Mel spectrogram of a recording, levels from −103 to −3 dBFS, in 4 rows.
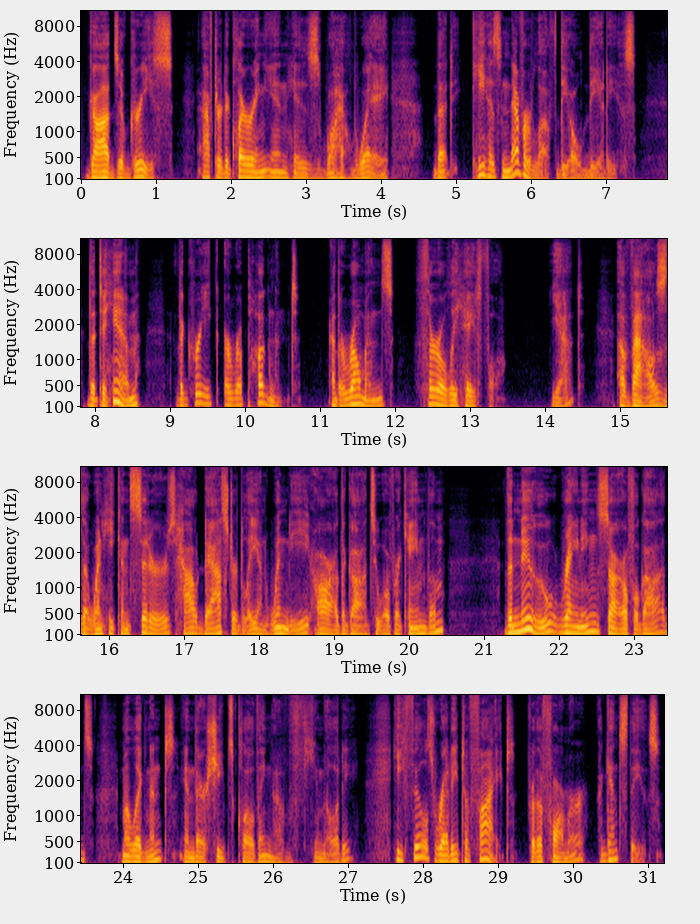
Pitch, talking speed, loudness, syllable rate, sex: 115 Hz, 130 wpm, -24 LUFS, 4.2 syllables/s, male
